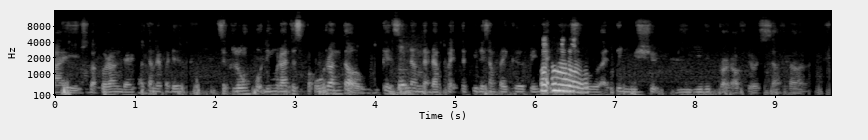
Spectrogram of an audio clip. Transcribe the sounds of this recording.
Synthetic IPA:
baɪʔ̚səbap̚koɾaŋdaɾit̪at̪amdaɾipadasəkəlompɔʔlimə̃ɾat̪uspaʔoɾaŋt̪awbukansənãŋnaʔdapat̪̚ːəpiləsampajkəplenoa̰jt̪ĩŋkjiʃud̚biɹilipɹɔ̰tɔ̰fjɔsɛ̰lfa

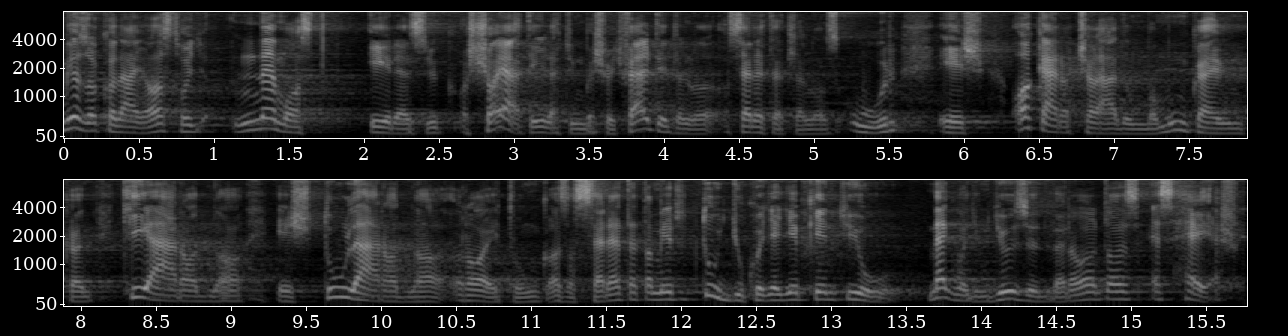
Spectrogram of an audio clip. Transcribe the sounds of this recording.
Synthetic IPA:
miɒzɒkɒd̪aːjɒɒst̪ho̞ɟnɛmɒst̪ | eːɾɛzːykʰɒʃɒjaːt̪eːlɛt̪yŋɡbɛʃho̞cfɛlt̪eːt̪lɛnyn̰sɛɾɛt̪ɛt̪lɛnɒzuːreːʃɒkaːɾɒt͡ʃɒla̰ːd̪uŋɡbɒmːuŋkɒɦɛjyŋkøn | kiaːɾɒd̪nɒ̰ | eːʃt̪uːlːaːɾɒd̪nɒrɒjt̪uŋkɒzɒsɛɾɛt̪ɛt̪ɒmirt̪ːuɟːukho̞ɟɛɟeːpkeːnt̪joː | mɛɡʋɒɟuŋɡɟøːzøːd̪ʋɛɾɒlt̪ɒzɛzhɛjɛʃ

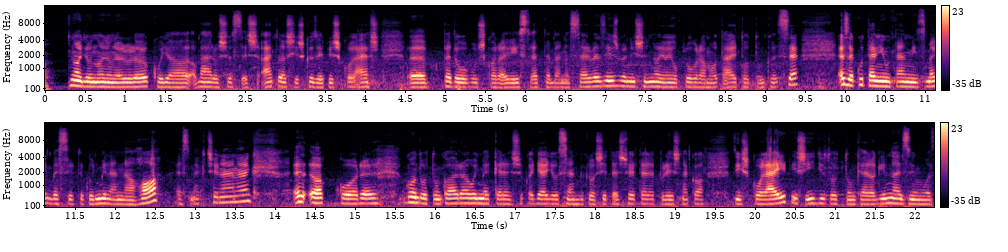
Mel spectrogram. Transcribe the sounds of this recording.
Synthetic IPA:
nɒɟo̞nːɒɟo̞nøɾyløkho̞ɟɒ̰vaːɾo̞ʃø̞sːɛʃa̰ːlt̪ɒnoʃeːʃkøzeːpiʃko̞lʔa̰ːʃ | pɛd̪ɒɡoːɡuʃkɒɾɒjreːst̪ʋɛt̪ːɛbːɛnɒsɛrvɛzeːʒbɛneːʃhɛɟnɒɟo̞njoːpro̞ɡrɒmo̞t̪a̰ːlːiːt̪o̞t̪ːuŋkø̞sːɛ | ʔɛzɛkut̪aːniut̪aːnmiːt̪mɛɡbɛseːlt̪ykho̞ɟmilɛnːɛɒɦɒ | ɛst̪mɛkt͡ʃinaːlnaːŋk | ɛɒkːo̞rɡo̞nd̪o̞lt̪uŋkɒrːɒɦo̞ɟmɛkːɛɾɛʃːykɒɟɛrɟoːsɛnt̪mikro̞ʃiːt̪aːʃfeːrt̪ɛlɛpyleːʃnɛkɒz̥iʃko̞laːjit̪eːʃiːɟjut̪o̞t̪ːuŋkɛlːɒɡimnaːziumho̞z

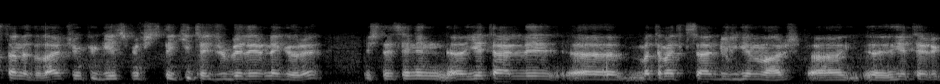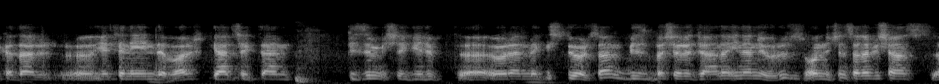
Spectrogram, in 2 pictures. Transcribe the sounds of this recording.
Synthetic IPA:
st̪ʰand̪ad̪alˠaɾ̥t͡ʃʰyɲcʰyɟɛt͡ʃmiʃi̥ʃt̪ʰeicʰit̪ʰɛd͡ʒɾybe̞lʲe̞ɾinɛɟø̞ɾɛ | iʃt̪ʰɛse̞ninːje̞t̪ʰæɾlʲi | mat̪ʰe̞mat̪ʰi̥csælʲbilʲɟinvaɾ̥ | je̞t̪ʰeɾlʲikʰad̪aɾ̰je̞t̪ʰe̞ne̞jind̪ɛvaɾ̥ɟ̥æɾt͡ʃʰɛc̚t̪ʰæn | b̥izimiʃt̪ɛɟe̞lʲip̚ːø̞ːɾænmɛcist̪ʰijo̞ɾsanbizbaʃaɾad͡ʒaɯnainanɯjo̞ɾuzo̞̰nunit͡ʃʰinsanabiʃans

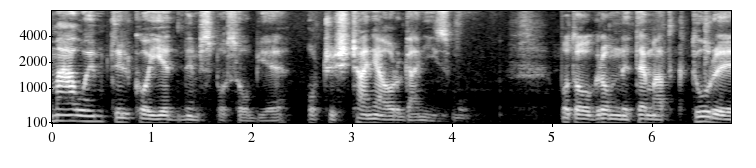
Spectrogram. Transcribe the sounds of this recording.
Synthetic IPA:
mawɛmt̪ɘlkɔjɛd̪nɘmspɔsɔbʲjɛ | ɔt͡ʂɘʂt͡ʂaɲaɔɾɡaɲizmu | b̥ɔt̪ɔːɡɾɔmnɘt̪ɛmat̪kt̪uɾɘ

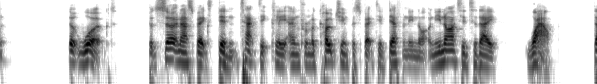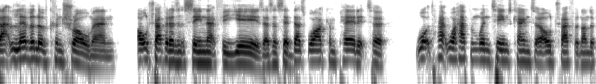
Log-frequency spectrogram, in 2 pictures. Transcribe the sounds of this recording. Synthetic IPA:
ðəʔ̚wɜˑk̚t | b̥ʌtsɜˑ˞ʔn̩æspɛk̚tsd̥ɪdⁿn̩tʰæk̚tɨkʰliʔə̰̃nfɹʌ̃məkʰəʊt͡ʃɪ̃ŋpʰəspɛk̚tɨvdɛfənətˡlinə̰tə̰̃n̩jʉnaɪtɪd̚tʰɨdeɪ | wa̰ʊ | ðəʔlɛvəlˠəv̥kʰə̃ntʰɹ̥oʊlˠmæ̃n | oʊlˠdtʰɹ̥afəd̥̚hazə̃ntsĩnðətfəjɪəzɨzaɪsɛd̪̚ðætswaɪaɪkʰə̃mpʰɛɹɾɪtʰə | wʌtwʌt̚hapn̩d̚wə̃ntʰĩːmz̥kʰẽɪ̃mtʰəoʊl̚ˠtʰɹ̥afəɾʌ̃nðə

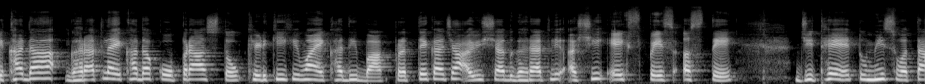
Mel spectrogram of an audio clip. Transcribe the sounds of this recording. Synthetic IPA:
ekʰad̪aɡʱəɾat̪laekʰad̪akopɾaəst̪okʰiɽkiːkĩw̃ʋaekʰad̪ʱiːbak̚pɾət̪jekat͡ɕjaʔəʋiɕjat̪ɡʱəɾat̪lḭːʔəɕiːʔekspesəst̪e | d͡ʑit̪ʰet̪um̤iːsʋət̪a

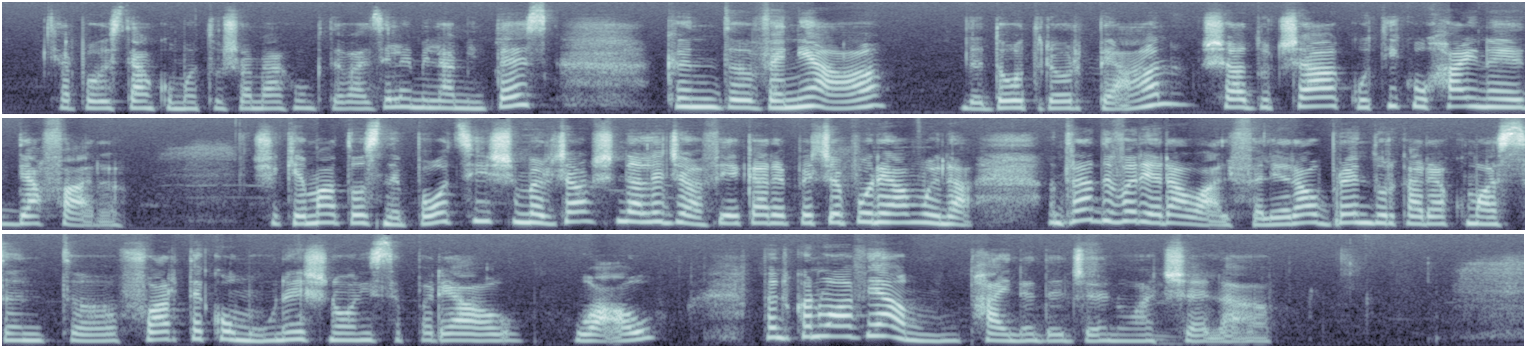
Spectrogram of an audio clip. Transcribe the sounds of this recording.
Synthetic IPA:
kʲjarpo̞vest̪eamkumət̪uʃameaːkumkɨ̥t̪e̞vazile̞mileamint̪e̞skːɨnd̪ve̞nia | d̪e̞d̪o̞wət̪ɾejo̞rʲpe̞anʃiad̪ut͡ʃakut̪ikuhajne̞d̪e̞afaɾə | ʃikʲe̞mat̪ot̪sʲne̞po̞t̪siʃime̞rd͡ʒeamʃineale̞d͡ʒeamfije̞kaɾe̞pe̞t͡ʃe̞puneamɨnaɨnt̪ɾad̪e̞vəɾje̞ɾawa̰lt̪fe̞lje̞ɾawbɾe̞nd̪urʲkaɾe̞akumasɨnt̪foart̪e̞ko̞mune̞ʃino̞jnise̞pəɾeaw | waw | pe̞nt̪ɾukənuaveamhajne̞d̪e̞d͡ʒe̞nuat͡ʃe̞la̰

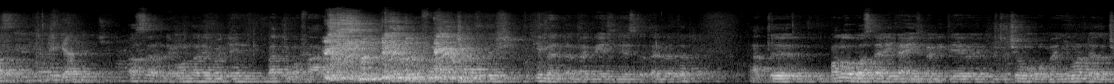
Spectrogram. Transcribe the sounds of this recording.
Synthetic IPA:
iɡn | ɒst̪ːsɛɾɛt̪neːmːo̞nd̪ɒniɦo̞ɟeːnvɛt̪ːɛmɒfaːɾamɒfaːɾot͡ʃaːɡot̪eːʃkimɛnt̪ɛmːɛɡʋeːzniɛst̪ɒt̪ɛɾylɛt̪ɛt̪ː | ɦa̰t̪øːvɒloːbɒsɛɾeːnɛɦeːzmɛɡit̪eːliomoʃt̪ɒt͡ʃo̞moːmɛɲːimɒnd̪ɛot͡ʃ

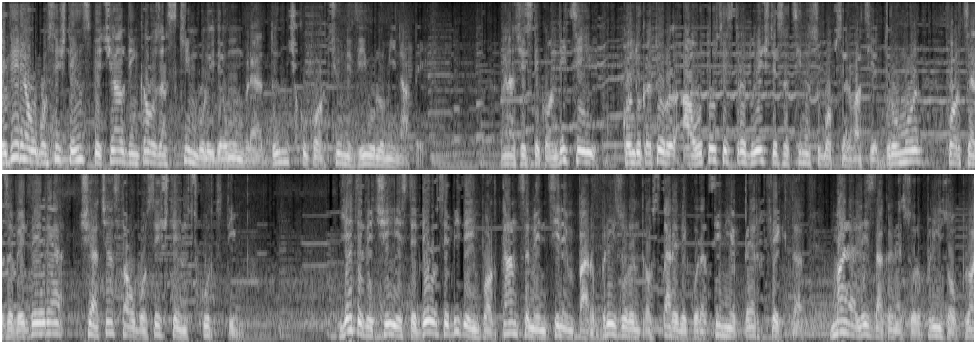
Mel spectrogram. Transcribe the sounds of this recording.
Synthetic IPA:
ve̞d̪e̞ɾeao̞bo̞se̞ʃt̪e̞ɨnspe̞t͡ʃiald̪iŋkauzaskʲimbulujd̪e̞umbɾea̰d̪ɨnt͡ʃʲkupo̞rt̪siunʲviulumina̰t̪e̞̰ | ɨnat͡ʃe̞st̪e̞ko̞nd̪it̪sij | ko̞nd̪ukət̪o̞ɾulʔaut̪o̞se̞st̪ɾəd̪uje̞ʃt̪e̞s̬ət̪sinəsubo̞b̥se̞rvat̪sije̞d̪ɾumul | fo̞rt̪seazəve̞d̪e̞ɾea | ʃiat͡ʃast̪ao̞bo̞se̞ʃt̪e̞ɨnskurt̪ːḭmp | jat̪əd̪e̞t͡ʃe̞je̞st̪e̞d̪e̞o̞se̞bit̪d̪eimpo̞rt̪ant̪səme̞nt̪sine̞mparbɾizulɨnt̪ɾo̞st̪aɾe̞d̪e̞kuɾət̪se̞nijepe̞rfe̞kt̪ə̰ | majale̞s̬d̪akəneasurpɾinzoplwa

